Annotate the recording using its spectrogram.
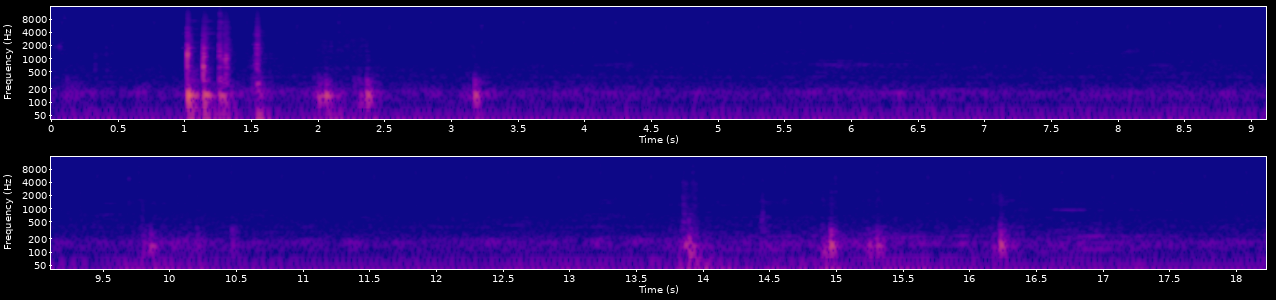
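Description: Faint, rapid, regular ticking over a low steady hum, broken by a few soft knocks, the loudest a short cluster about a second in.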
